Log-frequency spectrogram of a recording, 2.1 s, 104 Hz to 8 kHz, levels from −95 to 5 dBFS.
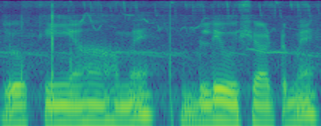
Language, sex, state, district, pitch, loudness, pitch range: Hindi, male, Himachal Pradesh, Shimla, 105 Hz, -21 LUFS, 105-110 Hz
